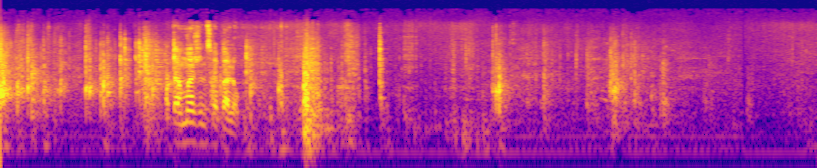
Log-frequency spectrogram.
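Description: Horse hooves clop on cobblestones.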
